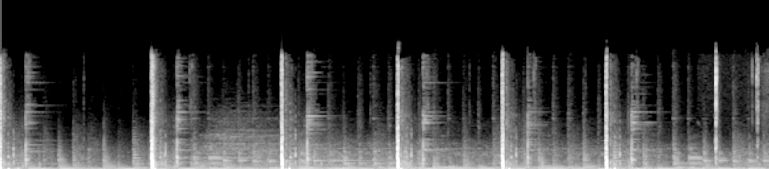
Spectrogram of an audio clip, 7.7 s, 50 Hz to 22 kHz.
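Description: .38 Special rounds fired from a .357 gun, six sharp single shots spaced about a second apart, fairly loud against a low rumbling background with no talking.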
